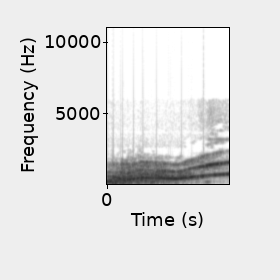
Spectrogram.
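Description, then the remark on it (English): A loud ambulance siren wails, its steady tone slowly dipping and then rising again in one continuous sweep, with no voices over it. “There goes another ambulance.”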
